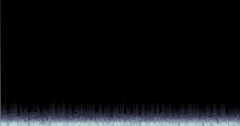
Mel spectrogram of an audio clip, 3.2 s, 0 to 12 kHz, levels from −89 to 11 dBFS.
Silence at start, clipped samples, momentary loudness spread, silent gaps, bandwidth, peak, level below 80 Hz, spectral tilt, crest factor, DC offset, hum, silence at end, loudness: 0 s; under 0.1%; 2 LU; none; 0.3 kHz; -4 dBFS; -14 dBFS; -15.5 dB/octave; 10 dB; under 0.1%; none; 0 s; -20 LUFS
